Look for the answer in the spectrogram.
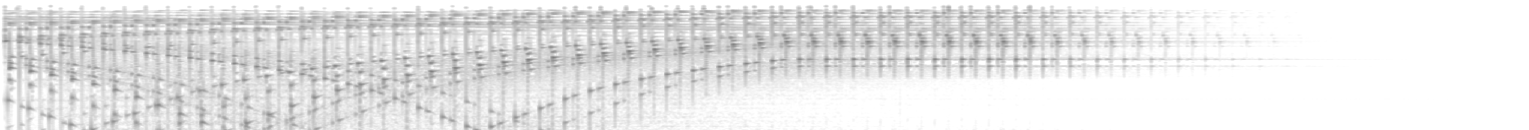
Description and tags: Synth bells bent with delay.
bells, liquid, metallic, synth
